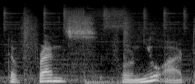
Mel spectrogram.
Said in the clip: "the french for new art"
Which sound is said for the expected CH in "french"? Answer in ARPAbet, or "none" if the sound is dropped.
S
